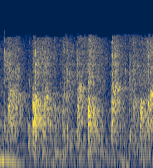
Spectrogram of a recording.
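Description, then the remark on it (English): Light, scattered clapping from a small group, a soft steady patter with a few slightly louder swells, fairly subdued and brief, with no voices over it. “I hear claps harder than that on a golf course somewhere.”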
